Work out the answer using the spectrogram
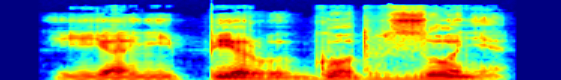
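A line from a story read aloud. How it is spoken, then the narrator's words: Hoarse, straining. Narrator (Russian): прохрипел Бибик, с трудом поднимаясь с пола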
